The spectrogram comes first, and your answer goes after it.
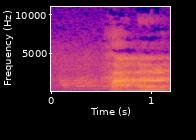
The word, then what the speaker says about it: honor: Hana itu tulisannya honor. Honor bacanya Han.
